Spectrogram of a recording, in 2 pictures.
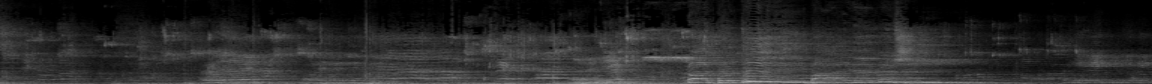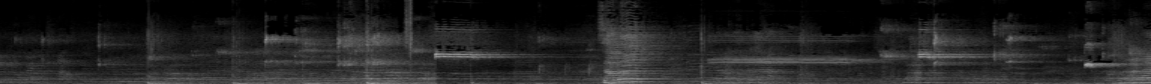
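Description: Basketball game in a large gym hall with a wooden floor: the ball bouncing and dribbling, sharp knocks of play, and players' shouts and indistinct voices echoing, loudest in the first half.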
